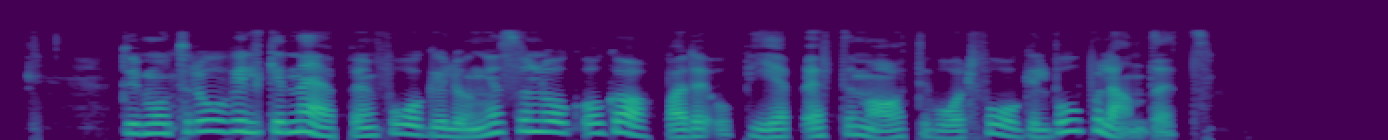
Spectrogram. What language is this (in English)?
Swedish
